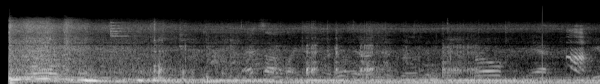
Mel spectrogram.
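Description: Jeep engine running steadily at a low pitch, with people talking over it.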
